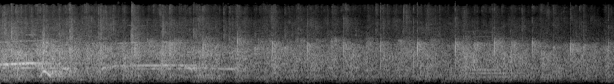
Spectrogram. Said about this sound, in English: And I would like everybody to give a round of applause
